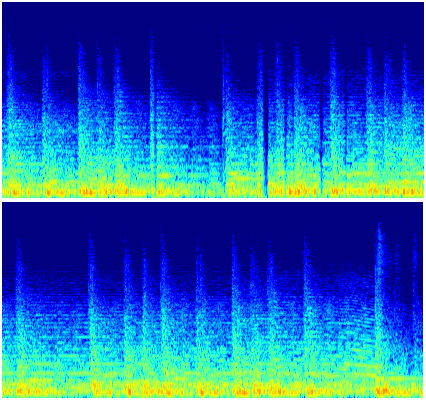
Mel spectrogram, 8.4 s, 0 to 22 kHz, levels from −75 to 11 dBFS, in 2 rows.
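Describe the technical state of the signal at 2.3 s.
At 2.3 s the signal is inside a stretch of repeated packet loss (robotic sound), running from 2.22 to 3.46 s. Seven short holes fall in that span, the longest 52 ms. About 160 ms goes missing in total. Each hole is filled by stretching the sound just before it. Roughly an eighth of the span is patched this way. The result is choppy, with small pieces dropped.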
